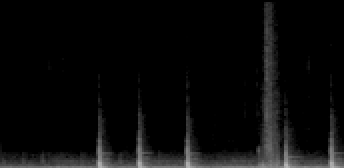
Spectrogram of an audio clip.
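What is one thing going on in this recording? Blocks are set down with short knocks.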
